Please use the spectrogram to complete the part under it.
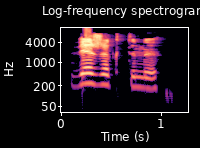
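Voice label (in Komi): "вежӧгтыны", Komi, female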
